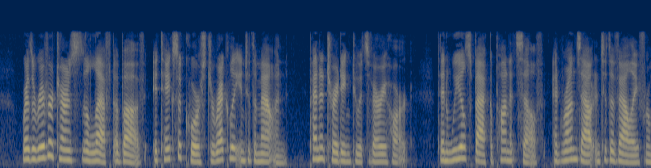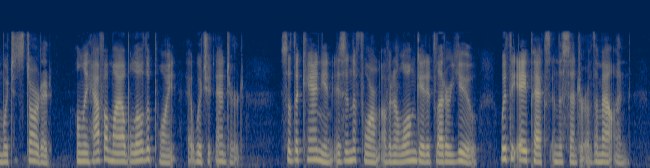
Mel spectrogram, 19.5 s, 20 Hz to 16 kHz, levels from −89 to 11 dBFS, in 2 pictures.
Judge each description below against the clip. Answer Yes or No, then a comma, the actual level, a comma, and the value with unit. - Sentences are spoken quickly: Yes, fast, 210 wpm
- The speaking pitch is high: No, medium, 180 Hz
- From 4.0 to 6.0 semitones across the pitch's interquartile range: No, average, 3.5 semitones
